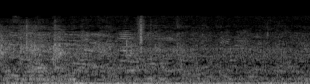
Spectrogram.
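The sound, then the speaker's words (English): A baseball crowd in Canton cheers after the first pitch, a curveball, lands for a strike. The cheering is a steady, dense roar of many voices, with a couple of brief higher shouts rising out of the din, fairly loud throughout. “Crowd getting fired up already.”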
